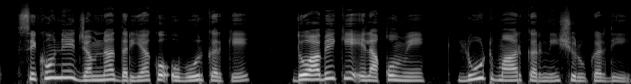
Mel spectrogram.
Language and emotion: Urdu, neutral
